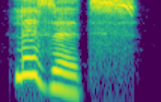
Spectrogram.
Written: lizards

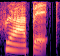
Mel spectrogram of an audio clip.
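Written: rabbit

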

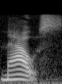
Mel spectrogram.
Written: mouse

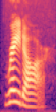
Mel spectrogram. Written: radar

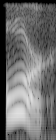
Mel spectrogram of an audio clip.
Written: oar

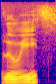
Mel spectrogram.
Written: Luis

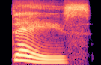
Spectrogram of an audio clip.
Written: DAYS

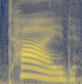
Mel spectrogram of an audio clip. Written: tide

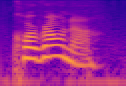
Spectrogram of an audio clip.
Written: corona

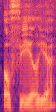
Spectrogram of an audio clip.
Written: Ophelia

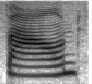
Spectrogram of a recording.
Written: found

